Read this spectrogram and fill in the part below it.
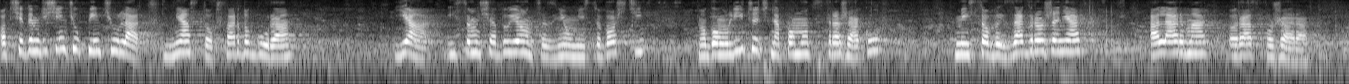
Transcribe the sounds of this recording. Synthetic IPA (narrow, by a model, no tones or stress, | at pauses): ɔt̪ɕɛd̪ɛmd͡ʑeɕeɲt͡ɕupʲjeɲt͡ɕulat̪mʲjast̪ɔt̪faɾd̪ɔɡuɾa | jaisɔ̃w̃ɕad̪ujɔnt̪sɛzɲɔ̃w̃mʲejst̪sɔvɔɕt͡ɕi | mɔɡɔ̃w̃lʲit͡ʂɘt͡ɕnapɔmɔt̪st̪ɾaʐakuf | vmʲjejst̪sɔvɘɣzaɡɾɔʐɛɲax | alaɾmax | ɔɾaspɔʐaɾax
